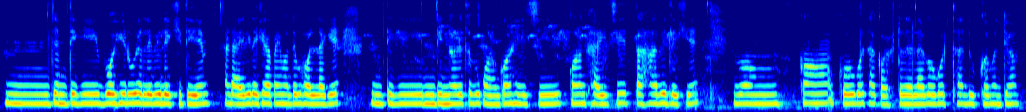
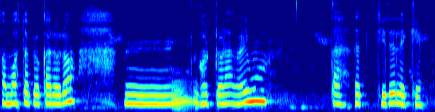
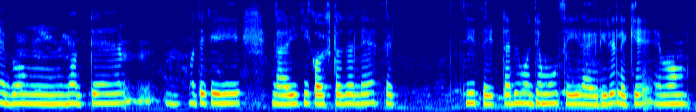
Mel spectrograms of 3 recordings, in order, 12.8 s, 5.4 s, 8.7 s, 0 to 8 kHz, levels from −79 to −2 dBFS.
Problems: low volume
